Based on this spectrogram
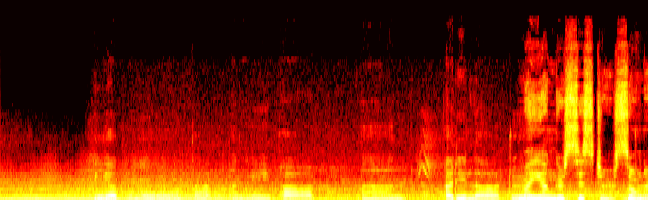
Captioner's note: speaks foreign language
